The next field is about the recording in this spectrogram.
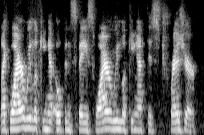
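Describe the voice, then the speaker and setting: A woman's voice: fairly low pitch, fairly even intonation, moderate pace, sharp tone. A woman speaking as a guest in an interview, conversational and emphatic, often checking that listeners follow. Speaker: interview guest, open space campaigner.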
